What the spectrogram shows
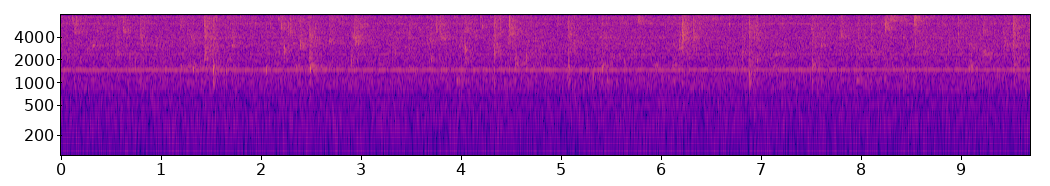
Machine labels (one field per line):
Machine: pump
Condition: normal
